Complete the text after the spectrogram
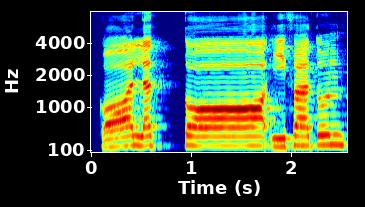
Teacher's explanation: جو تا ہے اس کی کوئی صفت باقی نہیں رہی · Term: ادغام تام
